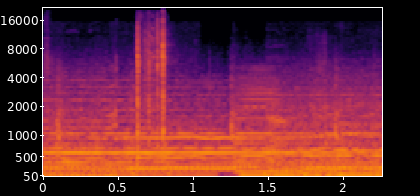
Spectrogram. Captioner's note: snap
